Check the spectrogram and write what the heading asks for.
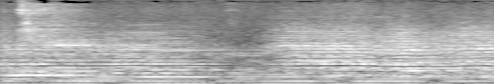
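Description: Student string orchestra playing: violins, violas and cellos bowing long held notes together in a moving chord.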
